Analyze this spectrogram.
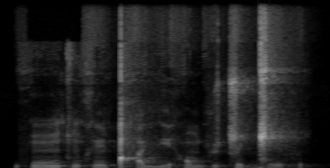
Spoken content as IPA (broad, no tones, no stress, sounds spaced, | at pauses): f ũː t͡ɕ ũ x ẽ ǃʰ a vʲ e h ɔ̃ b fʲ e ʈ͡ʂ i ɡ͡ǁ e f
